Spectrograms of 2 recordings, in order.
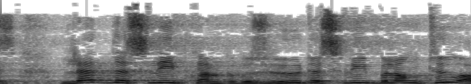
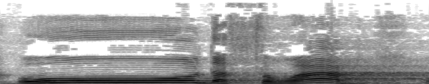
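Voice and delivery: preacher holds the word high; drawn-out emphasis; 6 semitones higher, much slower than usual. Acted. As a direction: stretch All the thawab out long. Preacher stretches phrase emphatically.

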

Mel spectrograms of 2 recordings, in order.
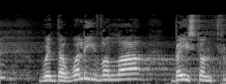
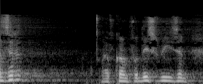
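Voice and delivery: soft, lowered and humble; humble hush; 4 semitones lower, 9 dB quieter than usual. Acted. Disciple quietly addressing his shaykh, humble and soft. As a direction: speak meekly to a master.

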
